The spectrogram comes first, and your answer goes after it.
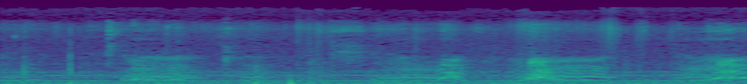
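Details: A Miniature Schnauzer puppy, the morning after arriving in its new home, gives short, grumbling growls mixed with soft whines.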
